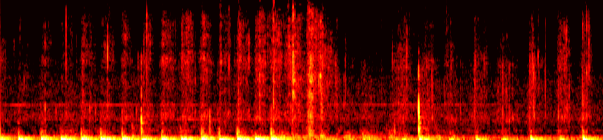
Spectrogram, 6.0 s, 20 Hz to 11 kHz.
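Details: VW T5/T6 with DSG, gearbox-side driveshaft removed and held in a vise: dull knocking clacks, about two or three a second, as the inner CV joint is worked by hand. The joint has play, behind a knock/clonk and slack felt when lifting off the accelerator after long trailer towing.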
